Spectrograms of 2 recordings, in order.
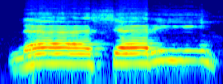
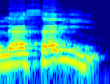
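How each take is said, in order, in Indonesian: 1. Konsonannya adalah bunyi sh. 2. Konsonannya adalah bunyi s biasa. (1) "huruf shin" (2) "bukan la sari"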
